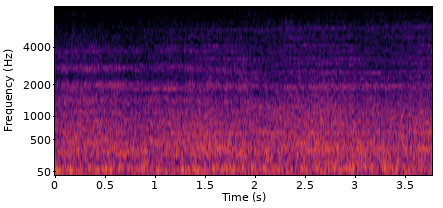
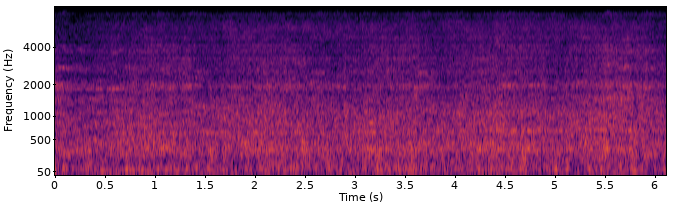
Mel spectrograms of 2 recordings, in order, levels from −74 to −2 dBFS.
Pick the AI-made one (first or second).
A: second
